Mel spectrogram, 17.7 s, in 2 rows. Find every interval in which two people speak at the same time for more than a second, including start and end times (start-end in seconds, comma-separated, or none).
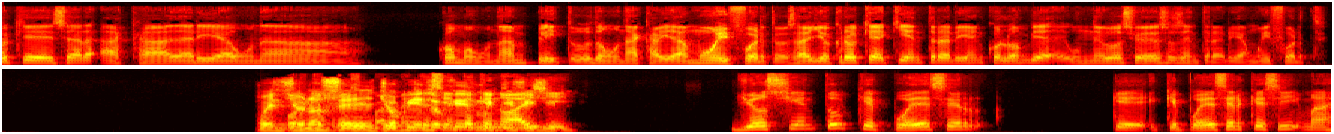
10.7-12.7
